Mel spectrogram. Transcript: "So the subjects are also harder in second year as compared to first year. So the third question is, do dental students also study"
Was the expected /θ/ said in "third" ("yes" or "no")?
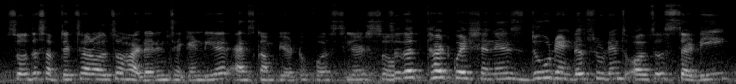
no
